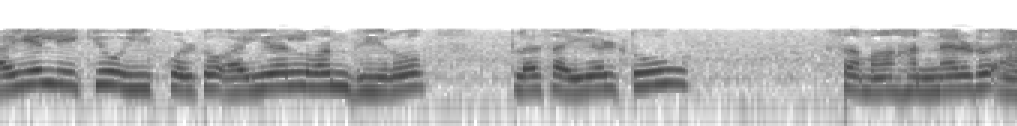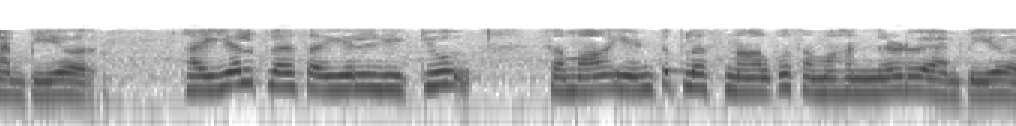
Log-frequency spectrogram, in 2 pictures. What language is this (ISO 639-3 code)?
kan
